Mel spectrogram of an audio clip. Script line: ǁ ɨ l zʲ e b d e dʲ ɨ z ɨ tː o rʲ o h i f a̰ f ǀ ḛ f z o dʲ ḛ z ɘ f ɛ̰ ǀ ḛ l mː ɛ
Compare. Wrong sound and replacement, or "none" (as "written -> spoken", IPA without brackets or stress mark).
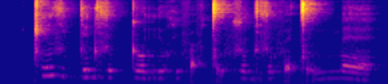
none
